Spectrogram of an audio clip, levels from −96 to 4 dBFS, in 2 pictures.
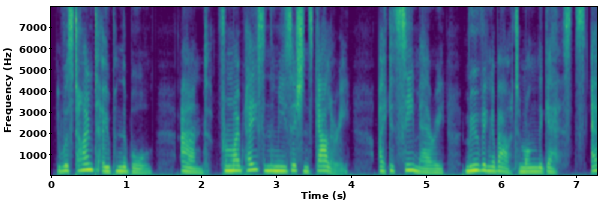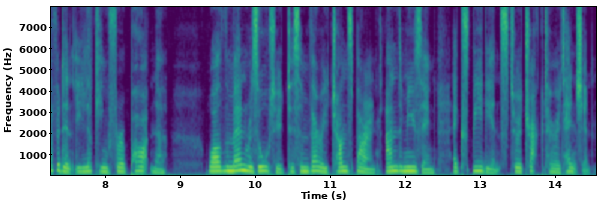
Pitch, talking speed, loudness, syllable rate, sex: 205 Hz, 180 wpm, -18 LUFS, 5.8 syllables/s, female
